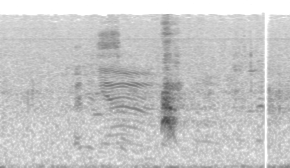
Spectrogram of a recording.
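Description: A dog vocalising: a short high-pitched call just under a second in, then a single sharp yelp a little over a second in, the loudest sound.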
